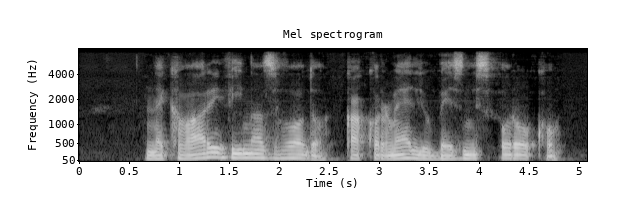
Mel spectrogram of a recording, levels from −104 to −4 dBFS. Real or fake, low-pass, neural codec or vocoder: fake; 7.2 kHz; codec, 16 kHz, 4 kbps, FunCodec, trained on LibriTTS, 50 frames a second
